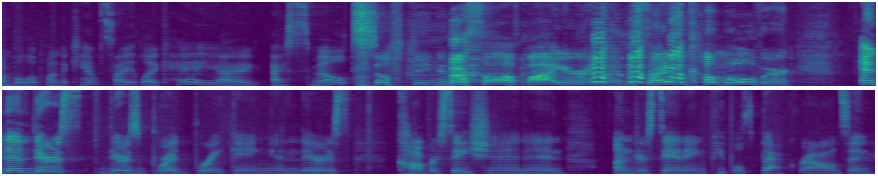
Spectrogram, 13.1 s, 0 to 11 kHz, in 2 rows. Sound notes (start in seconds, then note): 5.4 laughing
